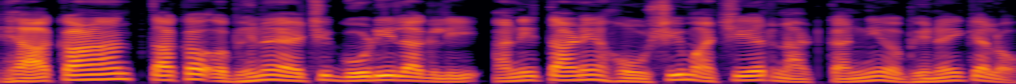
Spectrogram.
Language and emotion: Goan Konkani, neutral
